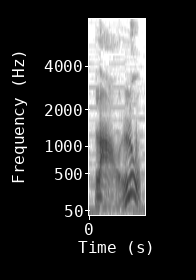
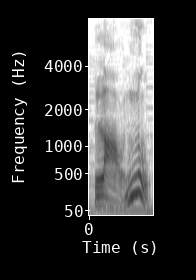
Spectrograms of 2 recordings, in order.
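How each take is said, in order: First: The first syllable begins with an l sound. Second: The first syllable begins with an l sound.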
